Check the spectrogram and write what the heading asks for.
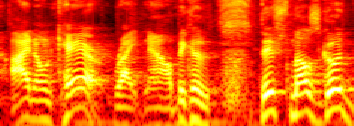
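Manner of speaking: ordinary talk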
